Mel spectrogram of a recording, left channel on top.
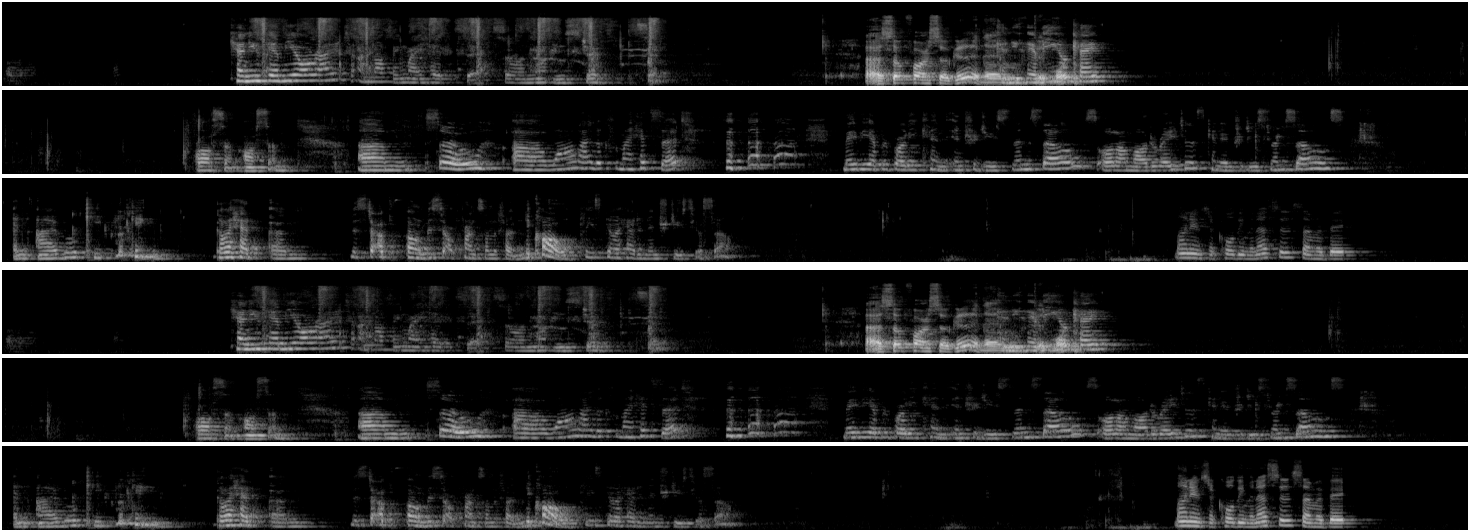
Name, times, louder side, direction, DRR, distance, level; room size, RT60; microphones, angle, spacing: voice 1, 2.3-6.0 6.3-6.6 10.0-11.0 16.6-21.6 21.9-28.4 29.4-30.9 31.4-32.3 32.8-36.6, left 2 dB, 80° left, 6 dB, 1.7 m, -31 dB
sound 1, 2.5-6.6, left 7 dB, 50° left, 0.8 m, -39 dB
voice 2, 8.2-10.8, left 2 dB, 10° left, 11 dB, 0.6 m, -22 dB
voice 3, 41.0-42.7, right 5 dB, 65° right, 19 dB, 0.4 m, -26 dB
17.5 x 6.7 x 6.4 m, 0.73 s
head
